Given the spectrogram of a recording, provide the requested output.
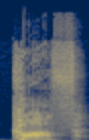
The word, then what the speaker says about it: cough: Cough, cough, tough, tough, enough, enough. No son muchas palabras en las que la G y la H juntas hacen el sonido de la F, pero son algunas y solamente tienes que aprender cuáles son.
